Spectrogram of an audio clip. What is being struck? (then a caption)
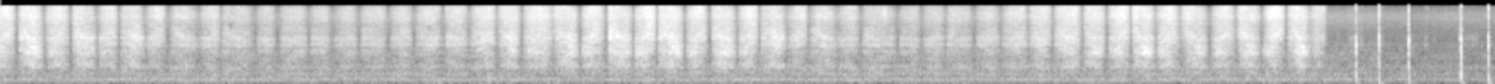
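Closed hardcover book. Fingertips and nails scratch the cover of a closed, solid hardcover book lying flat on a table, making steady, bright, rasping strokes at a quick, even rhythm of several per second. Near the end the scratching drops to a quieter hiss, broken by a few sharp, short taps.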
